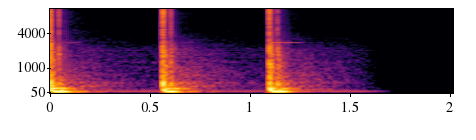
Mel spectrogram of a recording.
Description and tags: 15. knocking with the milk can
knocking a steel milk can filled with milk to remove the bubbles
